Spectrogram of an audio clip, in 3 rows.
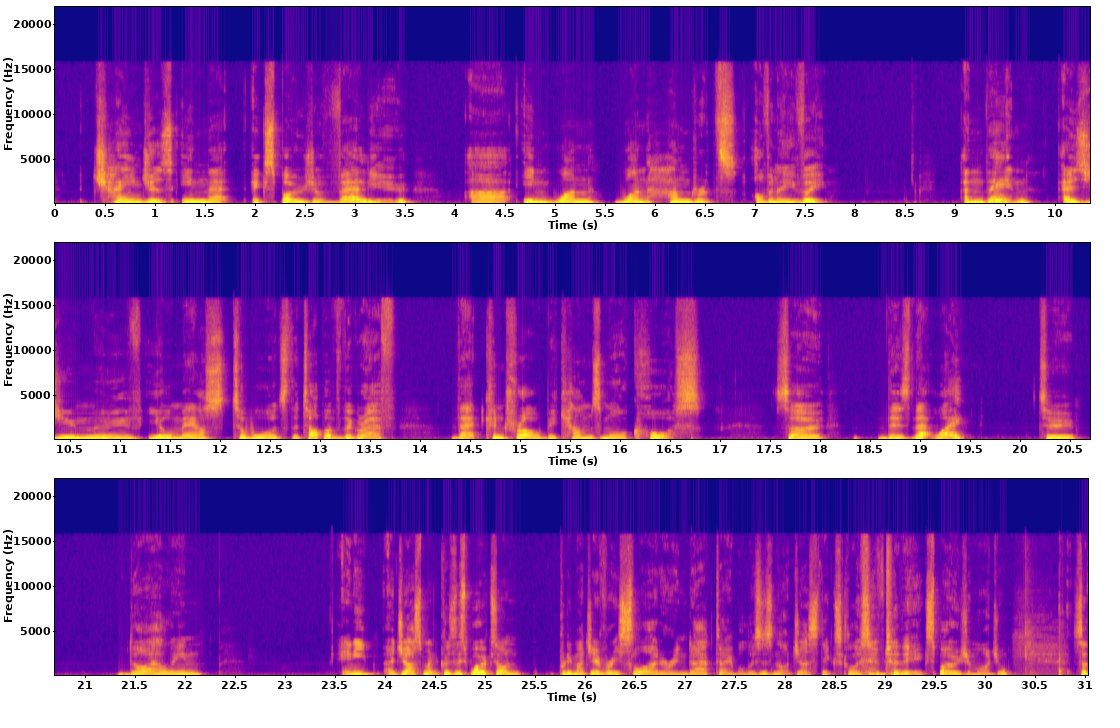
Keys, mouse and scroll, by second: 30.8 click.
